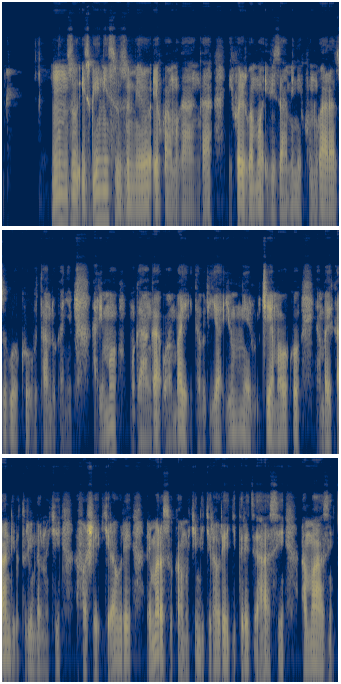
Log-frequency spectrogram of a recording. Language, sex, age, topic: Kinyarwanda, male, 18-24, health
